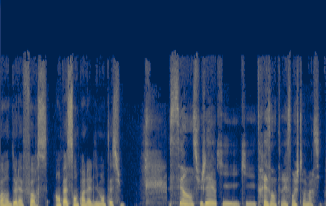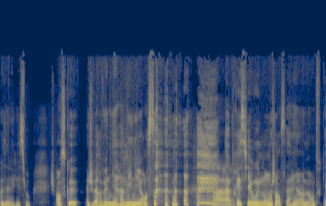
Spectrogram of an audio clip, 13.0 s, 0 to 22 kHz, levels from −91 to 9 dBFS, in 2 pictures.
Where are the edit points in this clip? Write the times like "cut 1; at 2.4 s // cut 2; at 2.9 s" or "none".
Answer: cut 1; at 1.0 s // cut 2; at 3.3 s // cut 3; at 4.3 s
